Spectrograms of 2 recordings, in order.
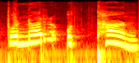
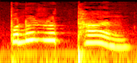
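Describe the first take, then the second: First: पुनरुत्थान stretched very slowly, a bit louder; slower louder word. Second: पुनरुत्थान said slowly; slow word. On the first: Teacher repeats पुनरुत्थान slowly and emphatically. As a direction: stress पुनरुत्थान slowly and clearly. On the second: Teacher slowly models पुनरुत्थान for students. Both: Shown as a demonstration.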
